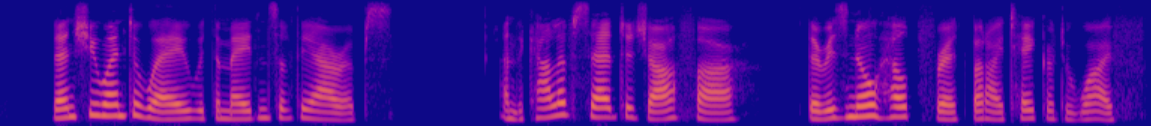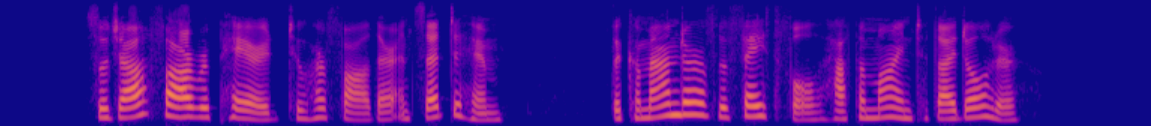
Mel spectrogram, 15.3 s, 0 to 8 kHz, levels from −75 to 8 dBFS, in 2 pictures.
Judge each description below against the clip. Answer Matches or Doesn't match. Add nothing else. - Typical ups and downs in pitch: Matches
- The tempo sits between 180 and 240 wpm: Matches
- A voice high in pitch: Matches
